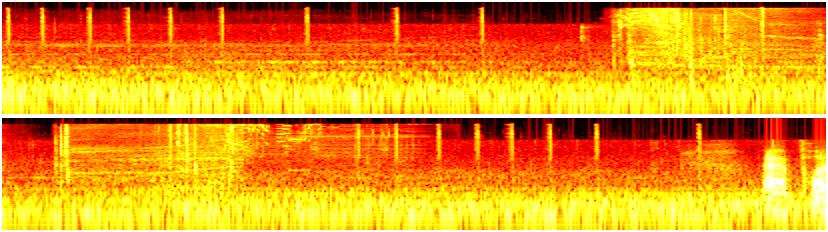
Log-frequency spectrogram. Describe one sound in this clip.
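Soft interface clicks tick quickly one after another.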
